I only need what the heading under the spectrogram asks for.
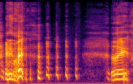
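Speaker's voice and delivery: talking through a giggle fit; laughing at own joke. Real, not acted. Host cracking up at his own channel shout-out joke, laughing. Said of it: "laughing at my own joke there".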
